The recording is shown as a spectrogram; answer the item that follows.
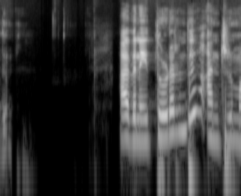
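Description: A narrator's voice speaking Tamil stops, there is about a second of near silence, and the speech starts again a little past the middle.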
